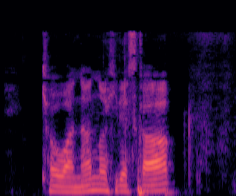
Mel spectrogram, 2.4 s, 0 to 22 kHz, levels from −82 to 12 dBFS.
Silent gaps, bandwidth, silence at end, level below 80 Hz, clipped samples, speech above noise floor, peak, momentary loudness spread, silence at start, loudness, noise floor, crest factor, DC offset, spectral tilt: none; 11.5 kHz; 0.65 s; -42 dBFS; under 0.1%; 27 dB; -4 dBFS; 8 LU; 0.4 s; -22 LUFS; -49 dBFS; 20 dB; under 0.1%; -5 dB/octave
